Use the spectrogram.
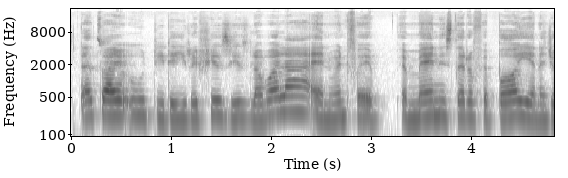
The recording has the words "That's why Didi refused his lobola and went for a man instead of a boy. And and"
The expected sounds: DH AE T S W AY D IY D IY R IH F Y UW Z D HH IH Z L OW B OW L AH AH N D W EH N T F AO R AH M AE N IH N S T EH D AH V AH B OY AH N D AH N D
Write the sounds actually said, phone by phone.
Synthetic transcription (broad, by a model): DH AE T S W AY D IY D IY R IH F Y UW Z D HH IH Z L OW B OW L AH AH N D W EH N T F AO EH AH M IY N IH S T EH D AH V AH B OY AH N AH N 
